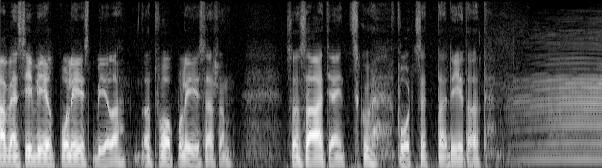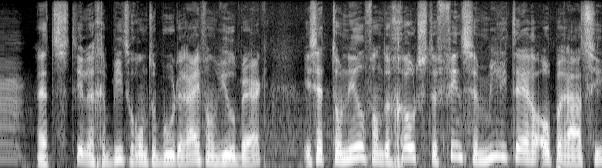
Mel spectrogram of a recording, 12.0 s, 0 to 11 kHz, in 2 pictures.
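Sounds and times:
cow mooing: 5.0 - 6.4.

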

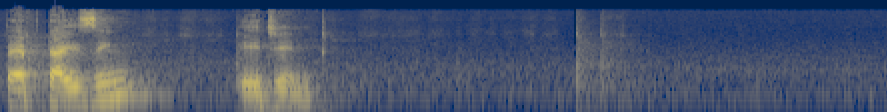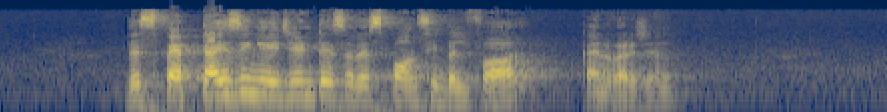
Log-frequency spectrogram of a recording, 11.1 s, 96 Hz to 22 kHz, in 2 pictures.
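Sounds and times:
chalk scratching on blackboard: 0.0 - 4.1.

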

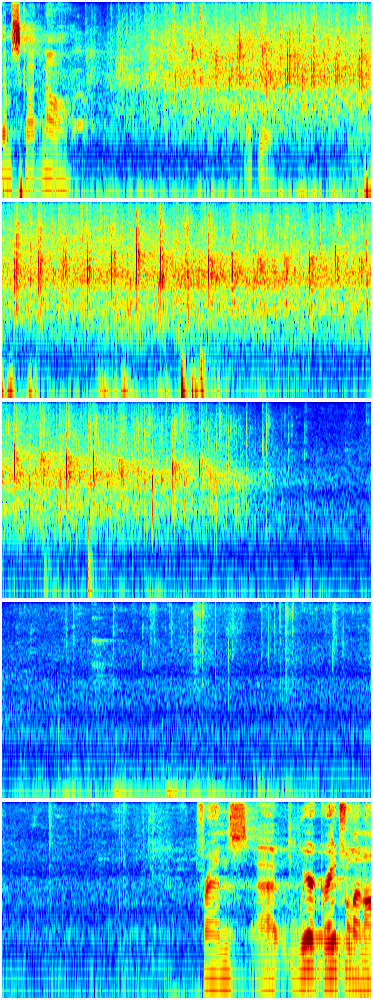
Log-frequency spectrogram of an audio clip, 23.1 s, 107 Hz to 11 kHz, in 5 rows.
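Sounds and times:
audience applauding: 0.9 - 13.2.

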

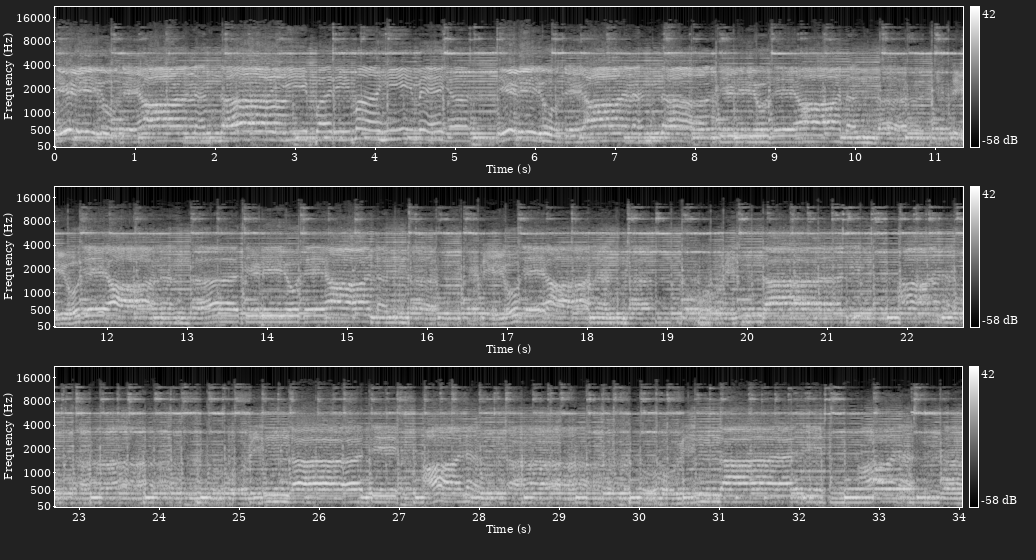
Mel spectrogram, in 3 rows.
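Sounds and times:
harmonium drone: 0.0 - 34.0
person singing wordless melody: 0.0 - 34.0
tabla drumming: 0.0 - 34.0.

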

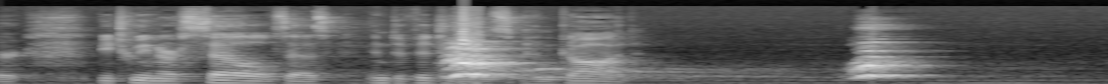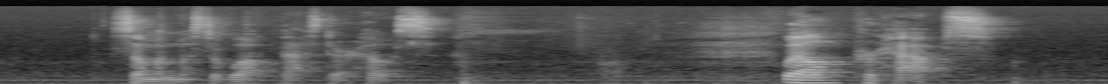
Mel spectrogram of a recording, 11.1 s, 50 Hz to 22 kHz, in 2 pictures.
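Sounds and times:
dog barking: 2.2 - 5.1.

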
